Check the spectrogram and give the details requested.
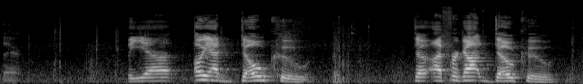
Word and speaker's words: Dooku: saying the name's wrong who said doku that's how Lucas says it in interviews that's how George Lucas pronounces it never once corrected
